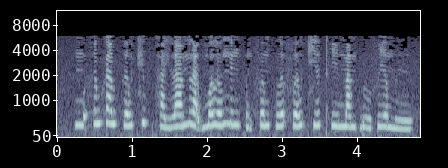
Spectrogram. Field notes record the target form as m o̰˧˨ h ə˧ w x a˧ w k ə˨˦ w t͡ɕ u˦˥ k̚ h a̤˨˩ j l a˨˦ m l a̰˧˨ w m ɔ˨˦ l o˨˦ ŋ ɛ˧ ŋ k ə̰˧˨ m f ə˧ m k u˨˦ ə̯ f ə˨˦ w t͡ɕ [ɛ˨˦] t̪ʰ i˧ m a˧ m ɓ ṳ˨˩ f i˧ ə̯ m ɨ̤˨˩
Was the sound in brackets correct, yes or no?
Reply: no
